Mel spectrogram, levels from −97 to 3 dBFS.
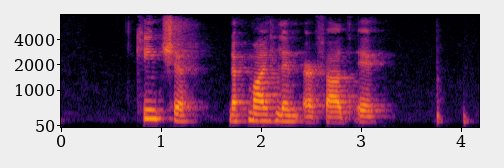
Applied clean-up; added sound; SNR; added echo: none; none; none; none.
